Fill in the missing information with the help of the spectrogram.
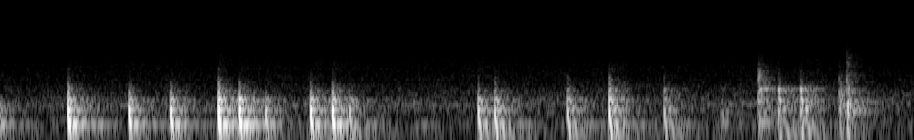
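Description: Whiteboard marker knocking against a whiteboard during handwriting: a run of soft, irregular taps and thuds, sometimes several a second, with a short pause about halfway through.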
